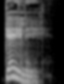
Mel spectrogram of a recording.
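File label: "gaily", British English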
